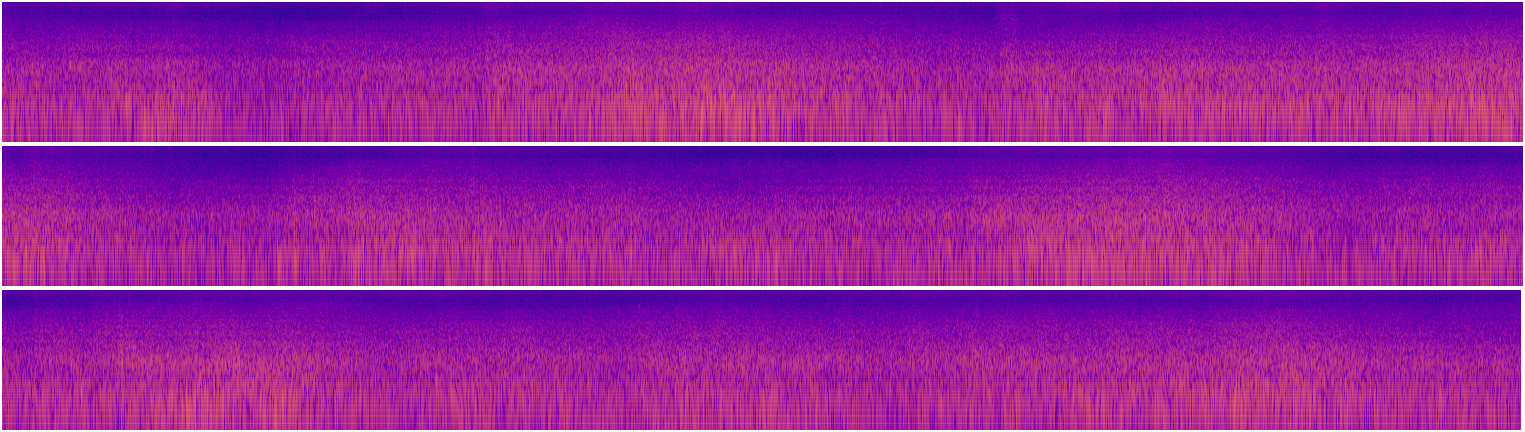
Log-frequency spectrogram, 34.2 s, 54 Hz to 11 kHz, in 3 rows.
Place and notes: Tamsui District, New Taipei City - On the beach
On the beach, Sound of the waves
Zoom H2n MS+XY
New Taipei City, Taiwan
